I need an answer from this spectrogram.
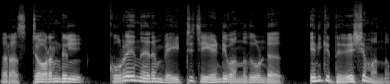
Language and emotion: Malayalam, angry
